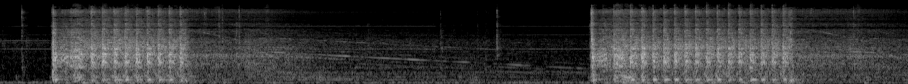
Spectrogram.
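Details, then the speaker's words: MK4 VW GTI after replacing camshaft sensor, fuel pressure regulator, fuel pumps and spark plugs: two brisk even cranking bursts, each catching within a second and a half and settling into a quiet steady run; normal start. "this is sounding good sounds right bro"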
